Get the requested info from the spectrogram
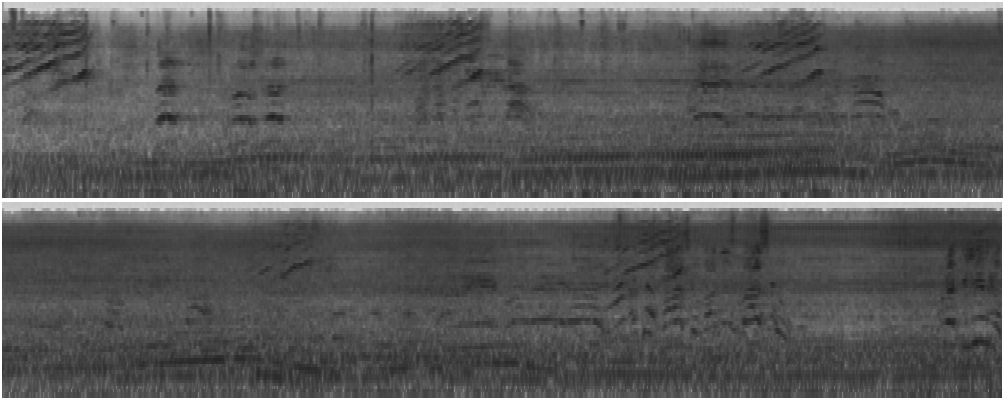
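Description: Several motorcycle engines running at low revs as the riders creep forward in a slow race, with a crowd's voices and shouts over them.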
